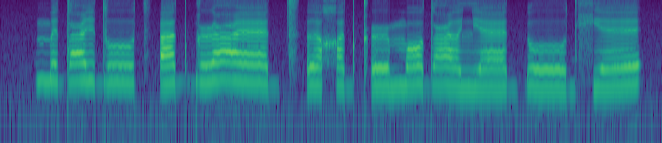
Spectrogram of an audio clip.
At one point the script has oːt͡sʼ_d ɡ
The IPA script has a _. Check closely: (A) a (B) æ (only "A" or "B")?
A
